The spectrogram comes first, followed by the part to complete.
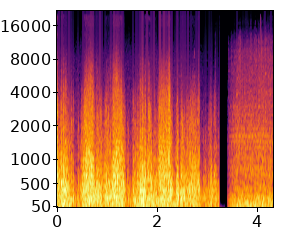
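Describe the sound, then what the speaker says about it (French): Strong gusting wind buffets the microphone in loud, uneven surges under a grey sky on a Mongolian steppe, with a brief dropout near the end before the roar resumes. "elles résistent au vent violent qui souffle par rafales"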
